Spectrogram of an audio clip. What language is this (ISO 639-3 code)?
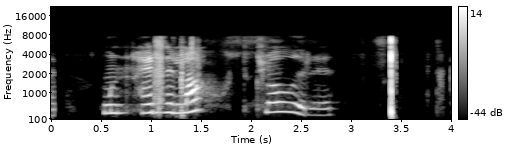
isl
